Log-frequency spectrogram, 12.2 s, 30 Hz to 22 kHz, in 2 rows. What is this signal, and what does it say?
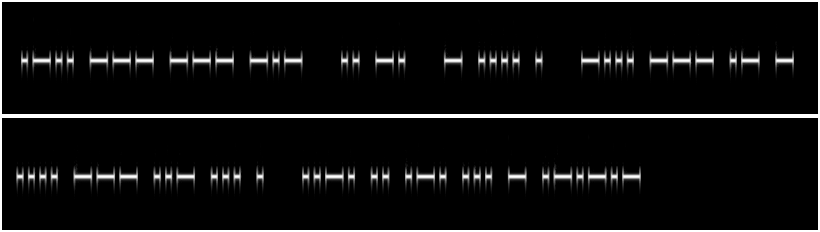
Morse code, heard as a keyed tone, about 27 wpm, 700 Hz. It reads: LOOK IN THE BOAT HOUSE FIRST.
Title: Sentences from Top 1000 Words - Review Part 3 - 28wpm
